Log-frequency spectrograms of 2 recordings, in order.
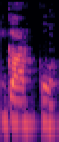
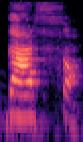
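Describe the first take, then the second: First: The c is pronounced as a k sound. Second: The c is pronounced as an s sound. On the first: The speaker calls it wrong. "without accent, the pronunciation of this word will be garcon" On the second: The speaker calls it right. "if C has the exocedil under this, the sound will change to sa"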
